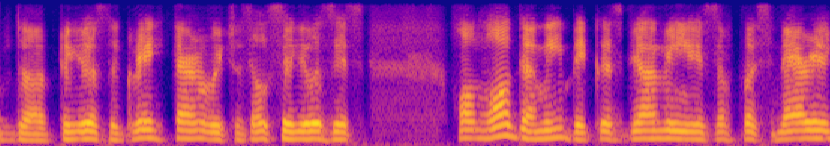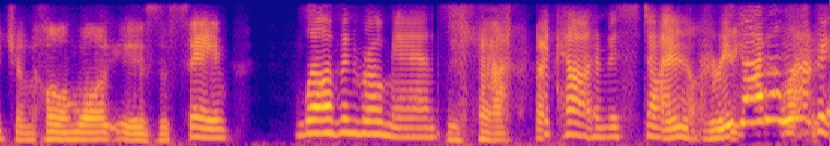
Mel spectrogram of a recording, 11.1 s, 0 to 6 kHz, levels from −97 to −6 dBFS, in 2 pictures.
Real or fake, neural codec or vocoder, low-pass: fake; codec, 16 kHz, 1 kbps, FreqCodec, smaller model; 5.4 kHz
